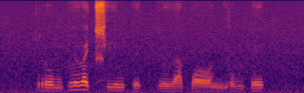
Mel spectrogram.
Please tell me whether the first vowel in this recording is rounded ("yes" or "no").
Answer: yes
